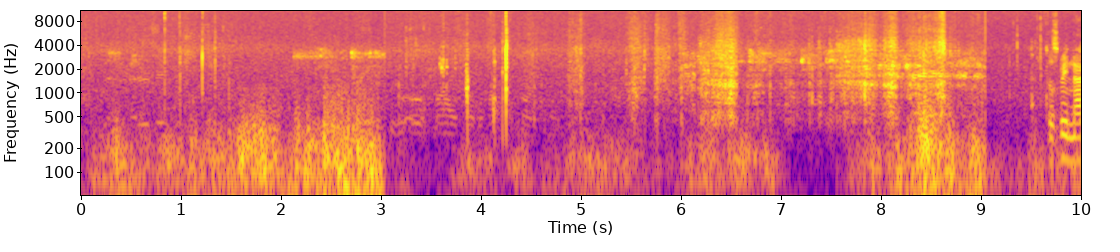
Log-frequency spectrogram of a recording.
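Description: Wind buffeting the microphone in uneven gusts, heaviest in the first three seconds and again near the end, with faint, muffled speech mixed in.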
